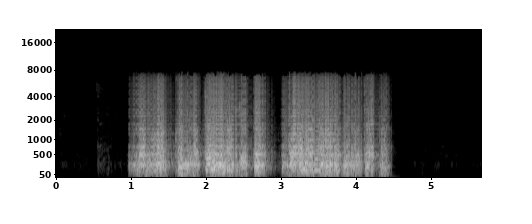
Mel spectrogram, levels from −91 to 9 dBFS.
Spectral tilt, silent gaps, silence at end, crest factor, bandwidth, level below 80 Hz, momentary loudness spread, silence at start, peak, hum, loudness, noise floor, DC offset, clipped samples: -6 dB/octave; none; 1.25 s; 18 dB; 7.8 kHz; -42 dBFS; 8 LU; 0.95 s; -6 dBFS; none; -23 LUFS; -87 dBFS; under 0.1%; under 0.1%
